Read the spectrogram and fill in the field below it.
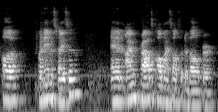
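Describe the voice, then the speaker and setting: A man's voice: on the high side, normal speed, heavy background noise. A man giving a proud, scripted presentation as a developer. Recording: echoey hall mic from a distance.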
